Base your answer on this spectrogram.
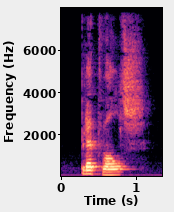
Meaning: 1. road roller, roll, roller 2. a winner who trounces her/his opponents
- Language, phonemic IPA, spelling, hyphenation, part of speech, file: Dutch, /ˈplɛt.ʋɑls/, pletwals, plet‧wals, noun, Nl-pletwals.ogg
